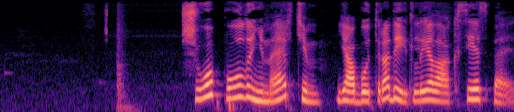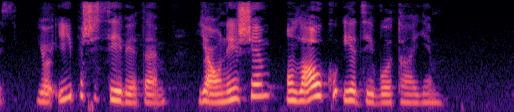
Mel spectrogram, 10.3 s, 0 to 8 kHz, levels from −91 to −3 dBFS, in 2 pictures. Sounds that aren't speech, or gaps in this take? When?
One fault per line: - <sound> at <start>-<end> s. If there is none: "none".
- thud at 1.1-1.5 s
